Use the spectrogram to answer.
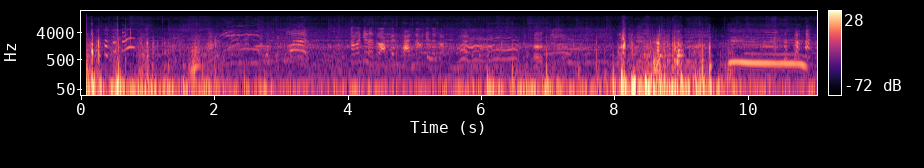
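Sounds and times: pool water splashing: 0.1s - 11.0s
children squealing and laughing: 0.3s - 1.2s, 1.9s - 3.4s, 5.6s - 7.4s.

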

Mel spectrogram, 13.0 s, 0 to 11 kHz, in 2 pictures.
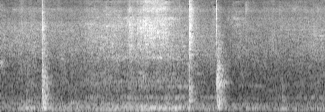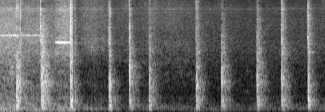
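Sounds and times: cleaver chopping on wooden block: 10.4s - 13.0s.

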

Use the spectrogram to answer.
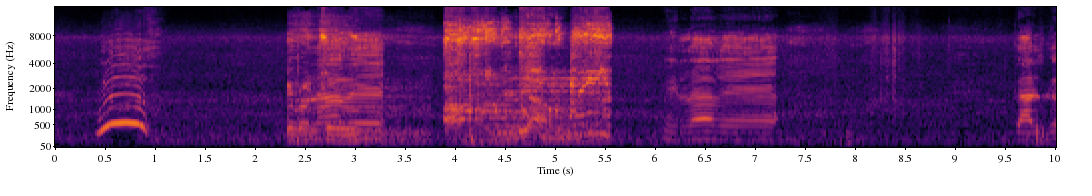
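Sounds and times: person whooping: 0.4s - 1.1s.

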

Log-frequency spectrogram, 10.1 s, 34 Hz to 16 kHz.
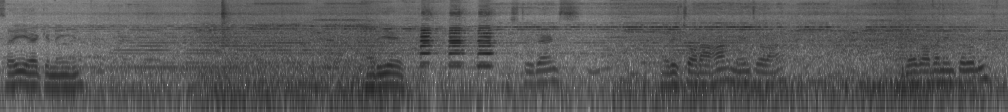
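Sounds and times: engine and tyre noise: 0.0s - 10.0s.

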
